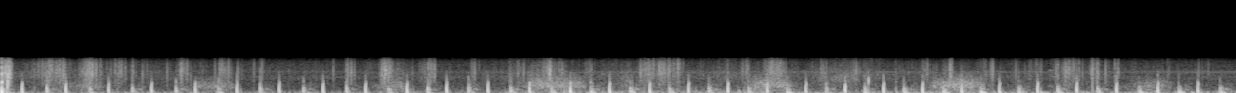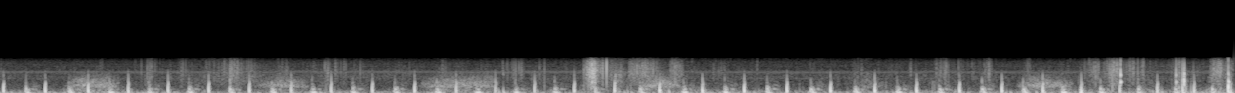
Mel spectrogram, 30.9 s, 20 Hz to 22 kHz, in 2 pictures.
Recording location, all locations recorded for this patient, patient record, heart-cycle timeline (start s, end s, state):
mitral valve (MV)
aortic valve (AV)+mitral valve (MV)
#Age: Child
#Sex: Male
#Height: 99.0 cm
#Weight: 14.2 kg
#Pregnancy status: False
#Murmur: Present
#Murmur locations: aortic valve (AV)+mitral valve (MV)
#Most audible location: mitral valve (MV)
#Systolic murmur timing: Holosystolic
#Systolic murmur shape: Plateau
#Systolic murmur grading: I/VI
#Systolic murmur pitch: Medium
#Systolic murmur quality: Blowing
#Diastolic murmur timing: nan
#Diastolic murmur shape: nan
#Diastolic murmur grading: nan
#Diastolic murmur pitch: nan
#Diastolic murmur quality: nan
#Outcome: Normal
#Campaign: 2014 screening campaign
0.00	0.02	diastole
0.02	0.16	S1
0.16	0.28	systole
0.28	0.38	S2
0.38	0.58	diastole
0.58	0.68	S1
0.68	0.82	systole
0.82	0.92	S2
0.92	1.12	diastole
1.12	1.24	S1
1.24	1.36	systole
1.36	1.46	S2
1.46	1.66	diastole
1.66	1.76	S1
1.76	1.90	systole
1.90	1.98	S2
1.98	2.20	diastole
2.20	2.30	S1
2.30	2.44	systole
2.44	2.52	S2
2.52	2.72	diastole
2.72	2.84	S1
2.84	2.96	systole
2.96	3.06	S2
3.06	3.26	diastole
3.26	3.34	S1
3.34	3.50	systole
3.50	3.58	S2
3.58	3.80	diastole
3.80	3.90	S1
3.90	4.04	systole
4.04	4.12	S2
4.12	4.34	diastole
4.34	4.44	S1
4.44	4.58	systole
4.58	4.66	S2
4.66	4.86	diastole
4.86	4.96	S1
4.96	5.08	systole
5.08	5.18	S2
5.18	5.36	diastole
5.36	5.46	S1
5.46	5.58	systole
5.58	5.68	S2
5.68	5.86	diastole
5.86	5.98	S1
5.98	6.10	systole
6.10	6.18	S2
6.18	6.38	diastole
6.38	6.50	S1
6.50	6.62	systole
6.62	6.72	S2
6.72	6.90	diastole
6.90	7.02	S1
7.02	7.12	systole
7.12	7.22	S2
7.22	7.38	diastole
7.38	7.50	S1
7.50	7.62	systole
7.62	7.72	S2
7.72	7.90	diastole
7.90	8.00	S1
8.00	8.12	systole
8.12	8.22	S2
8.22	8.38	diastole
8.38	8.48	S1
8.48	8.60	systole
8.60	8.70	S2
8.70	8.86	diastole
8.86	8.98	S1
8.98	9.10	systole
9.10	9.18	S2
9.18	9.36	diastole
9.36	9.48	S1
9.48	9.58	systole
9.58	9.66	S2
9.66	9.84	diastole
9.84	9.96	S1
9.96	10.08	systole
10.08	10.16	S2
10.16	10.34	diastole
10.34	10.44	S1
10.44	10.56	systole
10.56	10.66	S2
10.66	10.82	diastole
10.82	10.92	S1
10.92	11.04	systole
11.04	11.14	S2
11.14	11.30	diastole
11.30	11.42	S1
11.42	11.54	systole
11.54	11.62	S2
11.62	11.80	diastole
11.80	11.92	S1
11.92	12.02	systole
12.02	12.12	S2
12.12	12.26	diastole
12.26	12.38	S1
12.38	12.50	systole
12.50	12.58	S2
12.58	12.74	diastole
12.74	12.86	S1
12.86	12.98	systole
12.98	13.08	S2
13.08	13.24	diastole
13.24	13.34	S1
13.34	13.46	systole
13.46	13.56	S2
13.56	13.72	diastole
13.72	13.84	S1
13.84	13.96	systole
13.96	14.04	S2
14.04	14.24	diastole
14.24	14.36	S1
14.36	14.48	systole
14.48	14.56	S2
14.56	14.74	diastole
14.74	14.86	S1
14.86	14.98	systole
14.98	15.06	S2
15.06	15.26	diastole
15.26	15.38	S1
15.38	15.50	systole
15.50	15.58	S2
15.58	15.78	diastole
15.78	15.90	S1
15.90	16.02	systole
16.02	16.10	S2
16.10	16.32	diastole
16.32	16.44	S1
16.44	16.56	systole
16.56	16.64	S2
16.64	16.82	diastole
16.82	16.94	S1
16.94	17.06	systole
17.06	17.14	S2
17.14	17.32	diastole
17.32	17.42	S1
17.42	17.54	systole
17.54	17.64	S2
17.64	17.82	diastole
17.82	17.94	S1
17.94	18.06	systole
18.06	18.14	S2
18.14	18.34	diastole
18.34	18.44	S1
18.44	18.56	systole
18.56	18.66	S2
18.66	18.86	diastole
18.86	18.98	S1
18.98	19.10	systole
19.10	19.18	S2
19.18	19.36	diastole
19.36	19.48	S1
19.48	19.60	systole
19.60	19.68	S2
19.68	19.86	diastole
19.86	19.98	S1
19.98	20.10	systole
20.10	20.20	S2
20.20	20.40	diastole
20.40	20.52	S1
20.52	20.64	systole
20.64	20.72	S2
20.72	20.92	diastole
20.92	21.04	S1
21.04	21.16	systole
21.16	21.24	S2
21.24	21.42	diastole
21.42	21.54	S1
21.54	21.66	systole
21.66	21.74	S2
21.74	21.90	diastole
21.90	22.02	S1
22.02	22.14	systole
22.14	22.22	S2
22.22	22.38	diastole
22.38	22.50	S1
22.50	22.62	systole
22.62	22.70	S2
22.70	22.88	diastole
22.88	23.00	S1
23.00	23.14	systole
23.14	23.24	S2
23.24	23.46	diastole
23.46	23.58	S1
23.58	23.70	systole
23.70	23.80	S2
23.80	24.00	diastole
24.00	24.12	S1
24.12	24.24	systole
24.24	24.34	S2
24.34	24.52	diastole
24.52	24.64	S1
24.64	24.76	systole
24.76	24.86	S2
24.86	25.04	diastole
25.04	25.16	S1
25.16	25.28	systole
25.28	25.36	S2
25.36	25.58	diastole
25.58	25.72	S1
25.72	25.84	systole
25.84	25.92	S2
25.92	26.16	diastole
26.16	26.26	S1
26.26	26.38	systole
26.38	26.48	S2
26.48	26.66	diastole
26.66	26.80	S1
26.80	26.90	systole
26.90	27.00	S2
27.00	27.20	diastole
27.20	27.32	S1
27.32	27.44	systole
27.44	27.54	S2
27.54	27.74	diastole
27.74	27.86	S1
27.86	27.98	systole
27.98	28.06	S2
28.06	28.26	diastole
28.26	28.36	S1
28.36	28.48	systole
28.48	28.58	S2
28.58	28.74	diastole
28.74	28.86	S1
28.86	28.96	systole
28.96	29.06	S2
29.06	29.22	diastole
29.22	29.32	S1
29.32	29.44	systole
29.44	29.54	S2
29.54	29.72	diastole
29.72	29.80	S1
29.80	29.92	systole
29.92	30.02	S2
30.02	30.18	diastole
30.18	30.32	S1
30.32	30.40	systole
30.40	30.46	S2
30.46	30.60	diastole
30.60	30.72	S1
30.72	30.80	systole
30.80	30.90	S2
